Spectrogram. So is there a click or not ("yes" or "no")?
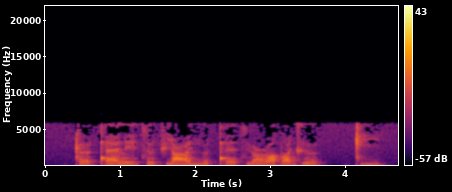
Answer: yes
